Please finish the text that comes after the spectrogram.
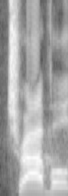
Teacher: so the first syllable is accented.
